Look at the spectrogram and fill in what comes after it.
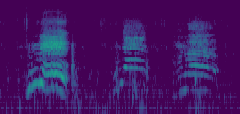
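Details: Kid goat drinking milk from a bottle lets out three loud, nasal bleats about a second apart, the first strongest and slightly falling, the others shorter and steadier, with little background noise.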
